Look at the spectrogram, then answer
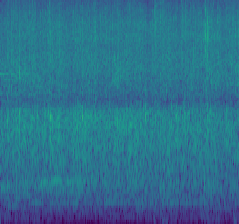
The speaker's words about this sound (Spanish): Vamos a darle un aplauso si tú lo crees.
